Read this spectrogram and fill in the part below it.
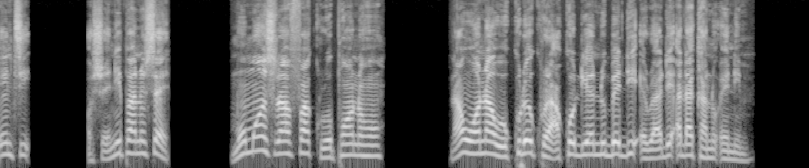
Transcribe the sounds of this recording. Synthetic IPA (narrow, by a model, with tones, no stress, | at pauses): n̩˦tʰi˦ | ɔ˨ɕᶣɛ˨nĩ˦pa˦nʊ̃˦sɛ˦˨ | mʊ̃˦mɔ̃˦n̩˦sɪɾã˦fa˦kʰu˨ɾo˨pʰɔ̃˦n˦nʊ̃˦hʊ̃˦ | nã˨˦wɔ˦nã˦a˨wɔ˨kʰu˦ɾæ˦kʰu˨ɾa˨a˨kɔ˦dɪ˦ɛ˦nʊ̃˦bɛ˦di˦ʔæ˨wa˨dɪ˦ʔa˨da˦kʰã˨nʊ̃˦ʔæ˨nĩ˨m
